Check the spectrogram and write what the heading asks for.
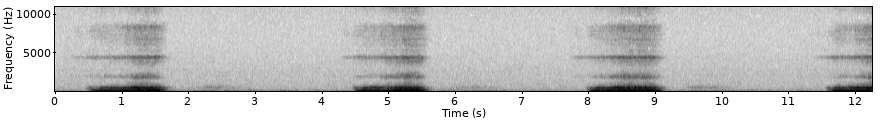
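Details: Adult snoring, recorded November 2018: loud rattling snores on each in-breath, about 17 a minute, with quiet breathing out between them; snoring.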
